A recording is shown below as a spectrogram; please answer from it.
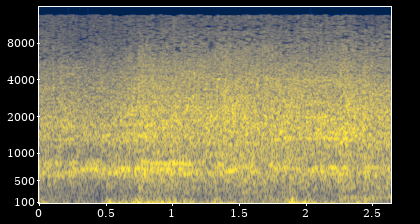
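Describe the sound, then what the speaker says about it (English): Applause from the crowd at a U.S. professional timbersports championship: steady, dense clapping heard from a distance, even in level throughout. "Big round of applause for Nate Hodges."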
